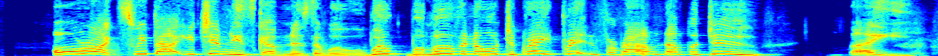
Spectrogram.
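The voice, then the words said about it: Put-on British Cockney-style accent. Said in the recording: “my best British impression ... it sounded like what's his face from Mary Poppins”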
